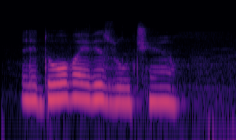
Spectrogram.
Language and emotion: Russian, neutral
